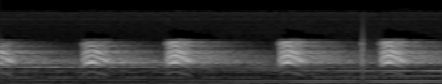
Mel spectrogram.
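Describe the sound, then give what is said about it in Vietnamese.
Black crows in tall trees around a cemetery at midnight give four loud, harsh, evenly spaced caws over a faint steady hum. A single sharp click falls between the third and fourth caw. “vài con quạ đen bất thình lình vỗ cánh phành phạch rồi bay vút lên, kêu lên từng tiếng thê thiết rợn người.”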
